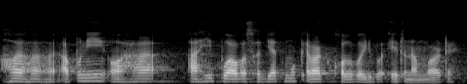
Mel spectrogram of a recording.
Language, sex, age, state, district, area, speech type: Assamese, male, 18-30, Assam, Sonitpur, rural, spontaneous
